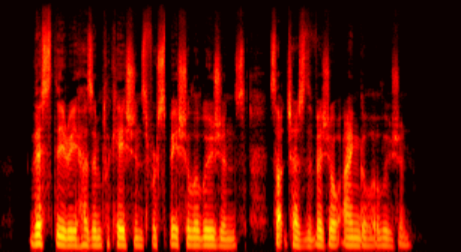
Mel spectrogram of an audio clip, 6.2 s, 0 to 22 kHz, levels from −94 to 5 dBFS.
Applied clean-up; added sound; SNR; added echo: none; none; none; none.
